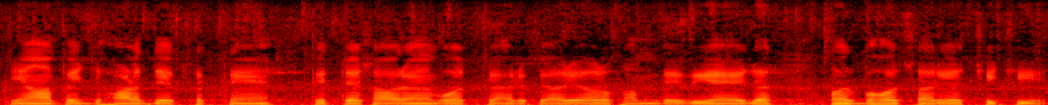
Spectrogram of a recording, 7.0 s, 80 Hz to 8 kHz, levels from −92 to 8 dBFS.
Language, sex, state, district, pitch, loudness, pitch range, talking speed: Hindi, male, Uttar Pradesh, Jyotiba Phule Nagar, 115 Hz, -34 LUFS, 115-120 Hz, 215 wpm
